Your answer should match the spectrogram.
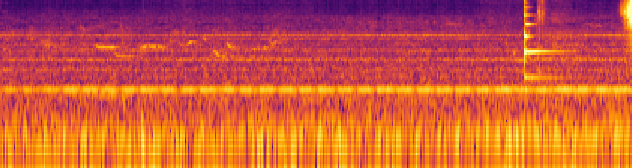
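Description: Faint birdsong: a few short, high chirps in the first half, over a steady hum and a low rumble. A sharp click comes near the end.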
